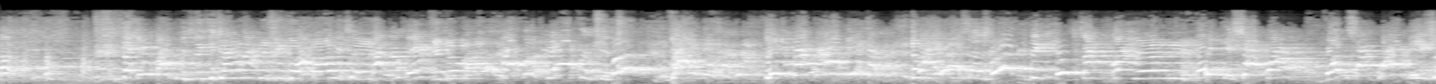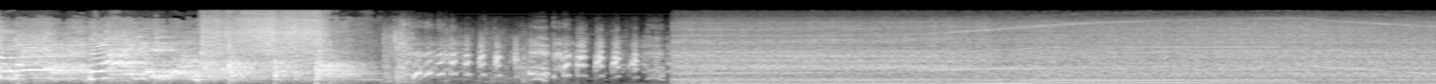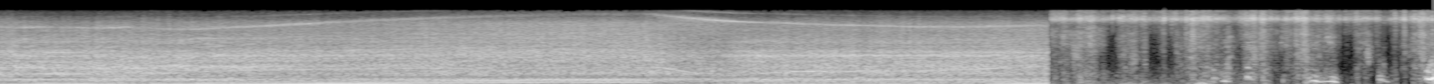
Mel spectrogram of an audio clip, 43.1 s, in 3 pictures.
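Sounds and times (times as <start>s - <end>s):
tank engine running hard: 0.0s - 5.4s, 21.1s - 39.2s.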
